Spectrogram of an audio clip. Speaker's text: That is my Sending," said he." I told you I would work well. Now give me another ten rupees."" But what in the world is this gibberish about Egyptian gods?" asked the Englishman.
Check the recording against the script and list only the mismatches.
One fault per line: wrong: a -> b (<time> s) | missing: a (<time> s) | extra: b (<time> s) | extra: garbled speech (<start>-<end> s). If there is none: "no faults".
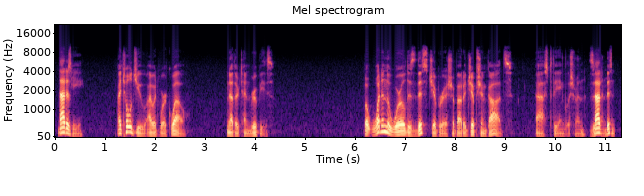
missing: my Sending said (0.3 s)
missing: Now give me (2.7 s)
extra: garbled speech (10.7-11.2 s)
